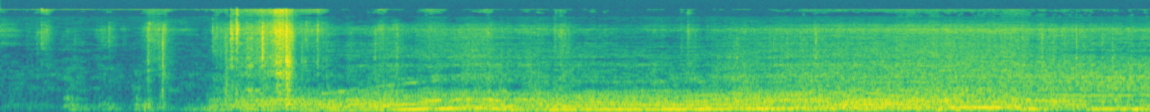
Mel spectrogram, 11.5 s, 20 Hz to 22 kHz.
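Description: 2012 Skoda Octavia's 1.6-litre engine pulling hard from a standstill at full throttle, about two seconds in. Its pitch climbs through the gears, with upshifts about five seconds in and again near the end.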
